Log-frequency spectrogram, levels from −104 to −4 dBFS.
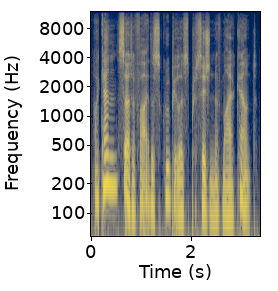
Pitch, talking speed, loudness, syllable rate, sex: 120 Hz, 160 wpm, -22 LUFS, 4.9 syllables/s, male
